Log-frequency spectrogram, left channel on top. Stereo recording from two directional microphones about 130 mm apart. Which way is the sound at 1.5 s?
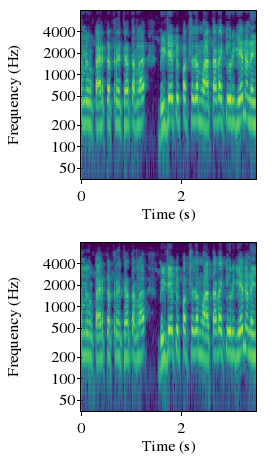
25° right (ahead or behind).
